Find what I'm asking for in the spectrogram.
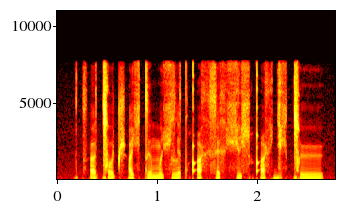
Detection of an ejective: present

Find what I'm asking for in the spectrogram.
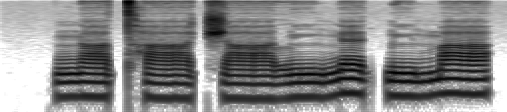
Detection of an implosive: absent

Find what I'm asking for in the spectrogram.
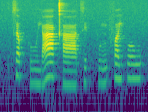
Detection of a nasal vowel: absent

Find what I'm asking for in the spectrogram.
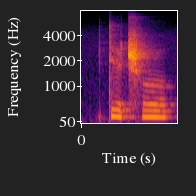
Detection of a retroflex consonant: present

